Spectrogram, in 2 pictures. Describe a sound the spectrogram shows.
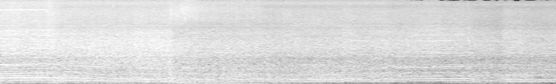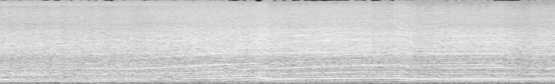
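A racing car engine whines loudly, its pitch rising and falling as it shifts gears.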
